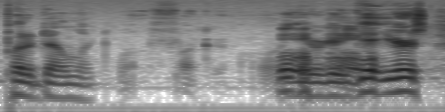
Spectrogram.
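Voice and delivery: low, soft grumble under breath; muttering. Retold or imitated. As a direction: grumble it to yourself.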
